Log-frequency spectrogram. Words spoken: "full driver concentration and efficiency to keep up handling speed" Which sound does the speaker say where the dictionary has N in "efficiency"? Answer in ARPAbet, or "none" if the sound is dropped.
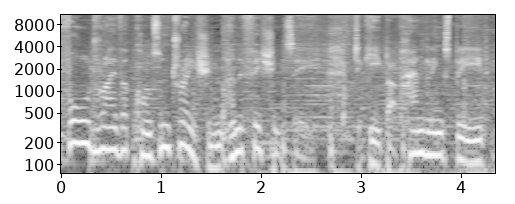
N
